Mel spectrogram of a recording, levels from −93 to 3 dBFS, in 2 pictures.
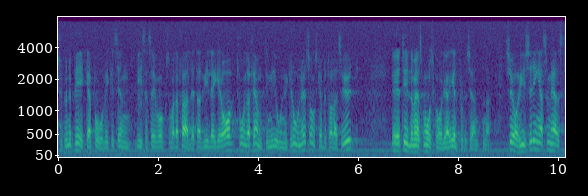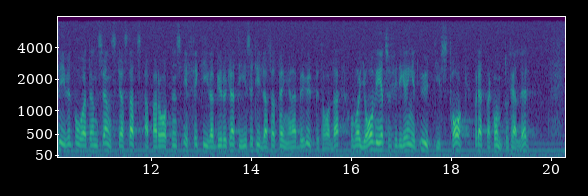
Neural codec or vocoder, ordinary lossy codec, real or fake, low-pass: none; none; real; 7.2 kHz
